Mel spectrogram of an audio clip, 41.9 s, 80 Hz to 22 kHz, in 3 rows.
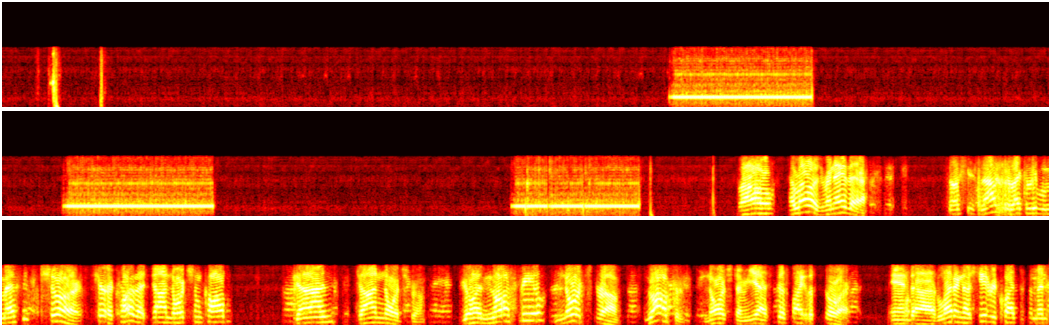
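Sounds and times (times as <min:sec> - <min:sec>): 
telephone ringback tone as a phone call is placed: 0:08.9 - 0:10.8, 0:14.8 - 0:16.8, 0:20.8 - 0:22.5
speech: 0:23.8 - 0:25.6, 0:26.6 - 0:31.0, 0:31.7 - 0:41.8.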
